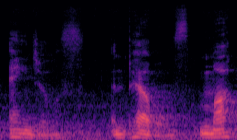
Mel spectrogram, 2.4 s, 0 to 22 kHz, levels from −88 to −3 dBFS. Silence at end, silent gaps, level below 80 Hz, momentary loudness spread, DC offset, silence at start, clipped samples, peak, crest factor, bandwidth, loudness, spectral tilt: 0 s; none; -58 dBFS; 13 LU; under 0.1%; 0 s; under 0.1%; -22 dBFS; 20 dB; 19.5 kHz; -41 LUFS; -6.5 dB/octave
